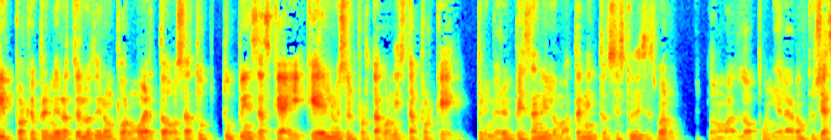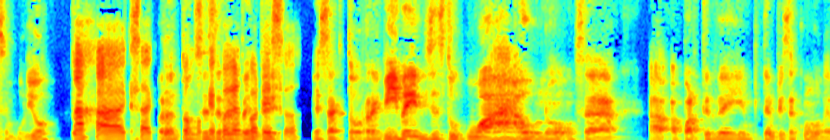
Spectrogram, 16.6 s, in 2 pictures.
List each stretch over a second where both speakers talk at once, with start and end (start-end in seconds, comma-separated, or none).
9.8-11.3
